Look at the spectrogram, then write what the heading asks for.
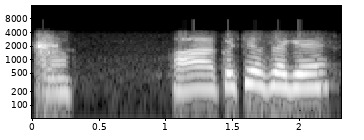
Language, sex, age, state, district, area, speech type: Goan Konkani, female, 45-60, Goa, Murmgao, rural, conversation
